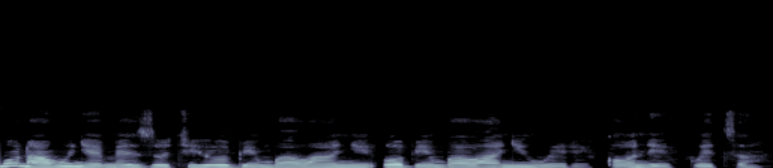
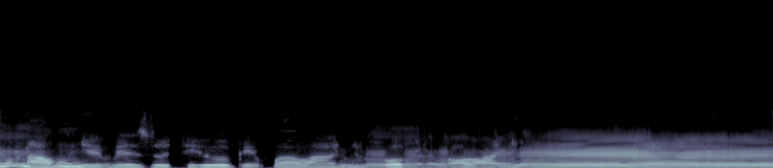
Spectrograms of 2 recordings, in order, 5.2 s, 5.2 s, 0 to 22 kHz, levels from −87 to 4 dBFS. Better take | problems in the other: first | noise reduction (neural diffusion model UNIVERSE++)

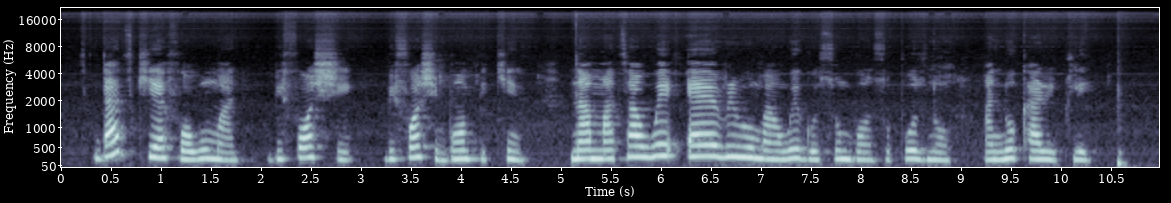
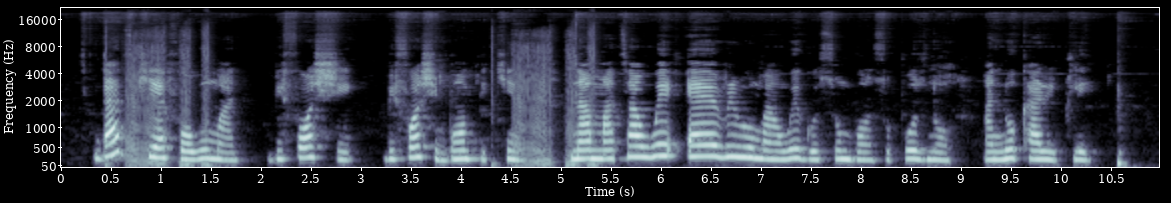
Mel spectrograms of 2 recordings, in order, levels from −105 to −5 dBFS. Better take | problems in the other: first | noise reduction (classical method log-MMSE)

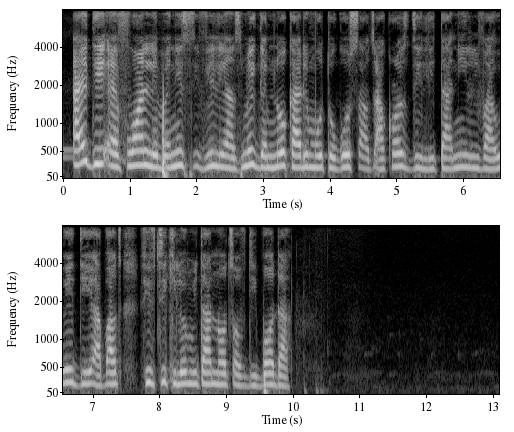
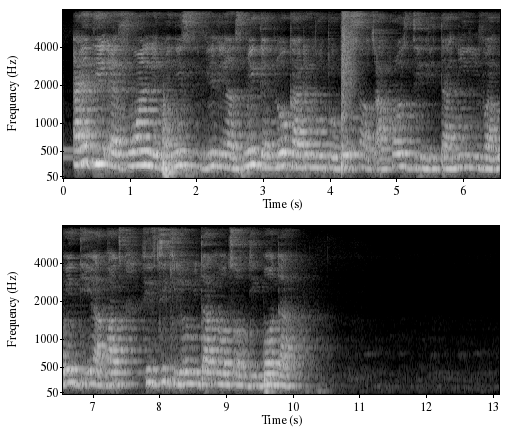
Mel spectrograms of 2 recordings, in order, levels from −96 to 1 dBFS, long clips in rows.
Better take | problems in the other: first | background sound (Snare drum); 13 dB below the speech // room echo; dies away in 1 s

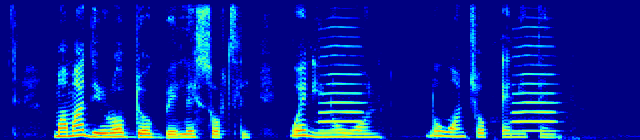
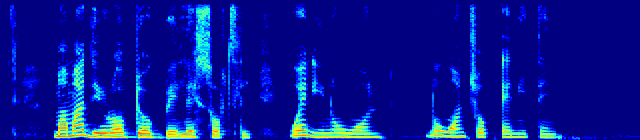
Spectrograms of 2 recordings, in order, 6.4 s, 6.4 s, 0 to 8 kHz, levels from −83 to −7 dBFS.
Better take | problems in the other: second | background sound (Wind instrument, woodwind instrument); 8 dB below the speech

